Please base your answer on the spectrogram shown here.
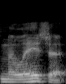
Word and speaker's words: Malesia: I read it as Malaysia, but it may be just pronounced Malaysia. It's Malesia, as what I think you call it, a floristic region.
